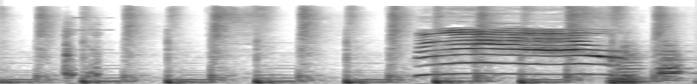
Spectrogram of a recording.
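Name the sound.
cat meowing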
